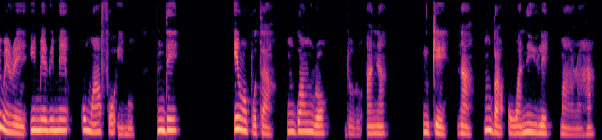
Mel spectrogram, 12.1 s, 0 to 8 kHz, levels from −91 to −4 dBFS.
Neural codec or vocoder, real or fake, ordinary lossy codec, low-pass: none; real; none; none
